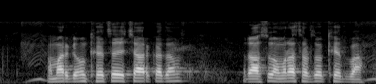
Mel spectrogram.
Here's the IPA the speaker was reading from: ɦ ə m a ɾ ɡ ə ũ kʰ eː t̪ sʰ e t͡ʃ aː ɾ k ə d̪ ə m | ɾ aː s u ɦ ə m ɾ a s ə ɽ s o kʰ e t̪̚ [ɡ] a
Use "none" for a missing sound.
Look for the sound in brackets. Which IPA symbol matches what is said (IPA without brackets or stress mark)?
b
